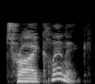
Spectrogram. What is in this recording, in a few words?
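"triclinic", British English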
